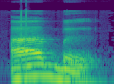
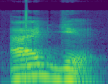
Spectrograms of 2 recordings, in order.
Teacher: Pantulan ke e karena di sini disifati dengan sifat istifal. Si lidah ada di bawah.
